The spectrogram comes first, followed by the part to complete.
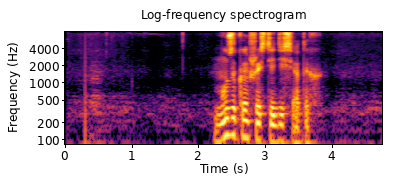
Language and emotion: Russian, neutral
